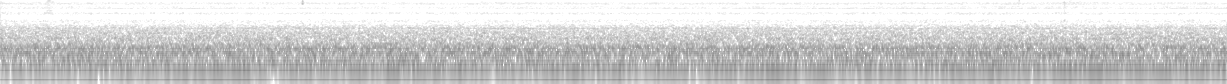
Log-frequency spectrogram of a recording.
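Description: Steady low hum and hiss of room tone, with no distinct event standing out.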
